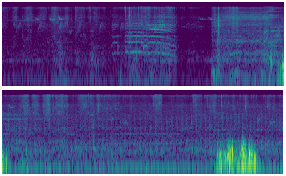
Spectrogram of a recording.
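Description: A rooster crows briefly in the background. After a short dropout a steady low rumble takes over, with a thump and then a louder low burst near the end.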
